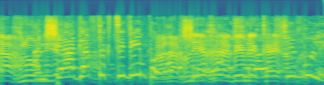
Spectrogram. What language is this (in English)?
Hebrew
